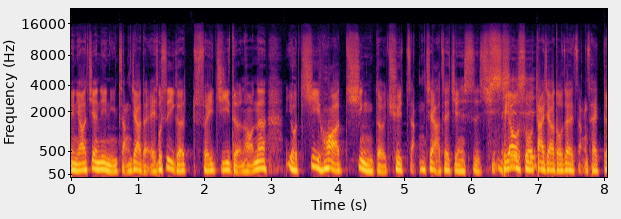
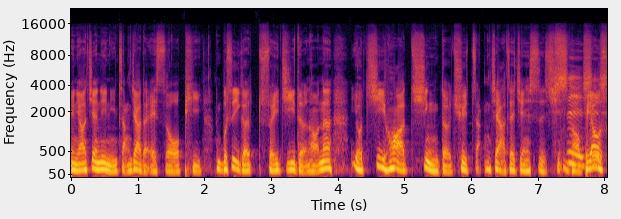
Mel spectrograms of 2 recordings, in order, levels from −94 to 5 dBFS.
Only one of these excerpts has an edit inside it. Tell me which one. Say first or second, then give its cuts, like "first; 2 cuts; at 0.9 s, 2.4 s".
first; 2 cuts; at 1.3 s, 6.5 s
